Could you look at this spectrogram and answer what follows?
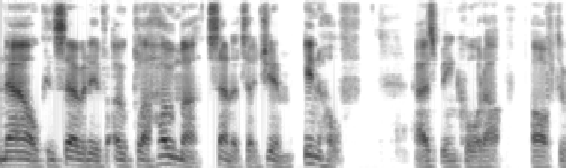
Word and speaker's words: Inhofe: Republican Jim Inhofe, it's called Inhofe, I did check the pronunciation, that's what they said it was.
